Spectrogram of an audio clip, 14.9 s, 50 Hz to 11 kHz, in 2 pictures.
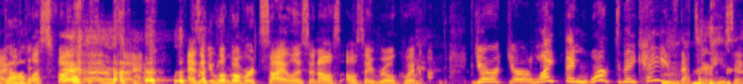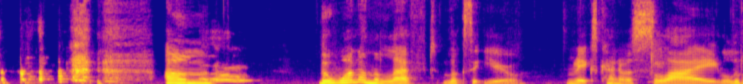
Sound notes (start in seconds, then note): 6.7 laughing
